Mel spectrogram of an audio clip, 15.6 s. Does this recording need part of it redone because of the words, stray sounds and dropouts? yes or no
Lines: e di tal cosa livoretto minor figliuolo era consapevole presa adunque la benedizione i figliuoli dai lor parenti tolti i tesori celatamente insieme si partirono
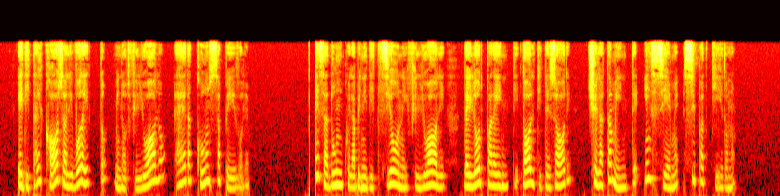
yes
